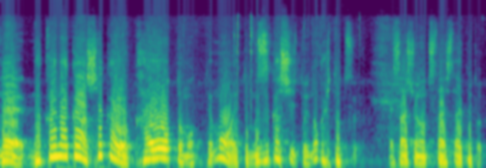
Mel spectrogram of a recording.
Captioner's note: speaking foreign language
